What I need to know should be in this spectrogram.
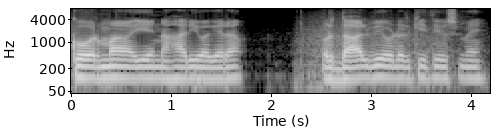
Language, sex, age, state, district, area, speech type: Urdu, male, 18-30, Delhi, North West Delhi, urban, spontaneous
